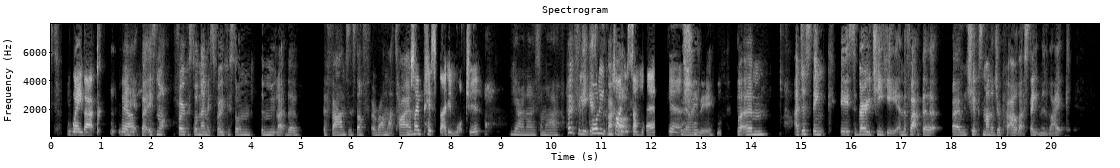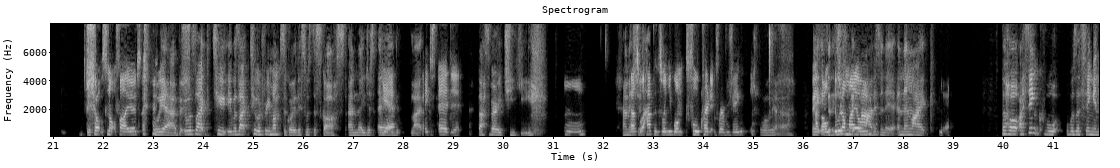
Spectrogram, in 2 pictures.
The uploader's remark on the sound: We are still practicing social distancing so if the audio isn’t the best, we can only apologise.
